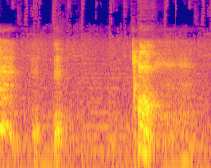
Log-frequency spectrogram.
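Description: A worn-out man's throaty vocal sounds: a short grunt about a second in, then a louder groan that falls in pitch near three seconds.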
